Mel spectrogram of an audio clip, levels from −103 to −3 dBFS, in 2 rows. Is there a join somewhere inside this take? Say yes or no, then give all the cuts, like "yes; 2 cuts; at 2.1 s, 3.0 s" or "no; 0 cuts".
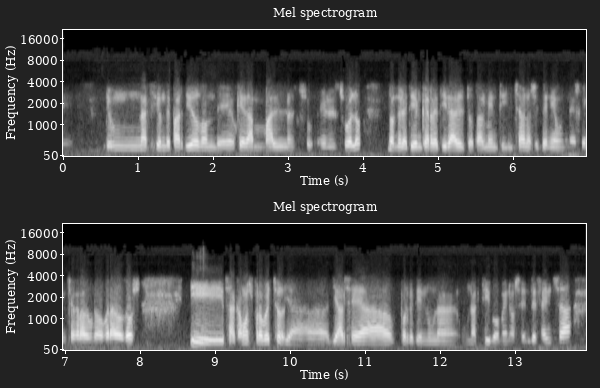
yes; 6 cuts; at 2.3 s, 3.0 s, 5.4 s, 9.1 s, 9.9 s, 10.7 s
